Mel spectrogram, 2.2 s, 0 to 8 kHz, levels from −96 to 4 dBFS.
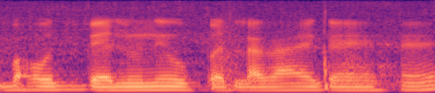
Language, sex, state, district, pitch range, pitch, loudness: Hindi, male, Jharkhand, Deoghar, 105-115 Hz, 110 Hz, -14 LUFS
